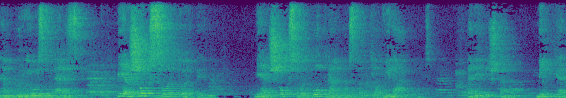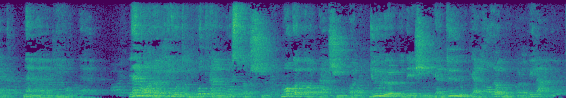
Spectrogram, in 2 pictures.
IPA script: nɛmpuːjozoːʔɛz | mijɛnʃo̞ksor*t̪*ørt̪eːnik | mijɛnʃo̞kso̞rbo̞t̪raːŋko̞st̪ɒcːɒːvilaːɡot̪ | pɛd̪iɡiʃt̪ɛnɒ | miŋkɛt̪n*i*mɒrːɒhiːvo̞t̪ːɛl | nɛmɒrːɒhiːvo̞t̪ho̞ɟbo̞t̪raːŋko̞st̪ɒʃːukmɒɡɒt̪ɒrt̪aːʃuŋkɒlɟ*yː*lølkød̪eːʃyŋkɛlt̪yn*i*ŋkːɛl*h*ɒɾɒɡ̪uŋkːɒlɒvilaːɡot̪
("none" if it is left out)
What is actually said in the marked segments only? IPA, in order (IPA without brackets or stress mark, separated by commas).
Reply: t̪, ɛ, yː, y, h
